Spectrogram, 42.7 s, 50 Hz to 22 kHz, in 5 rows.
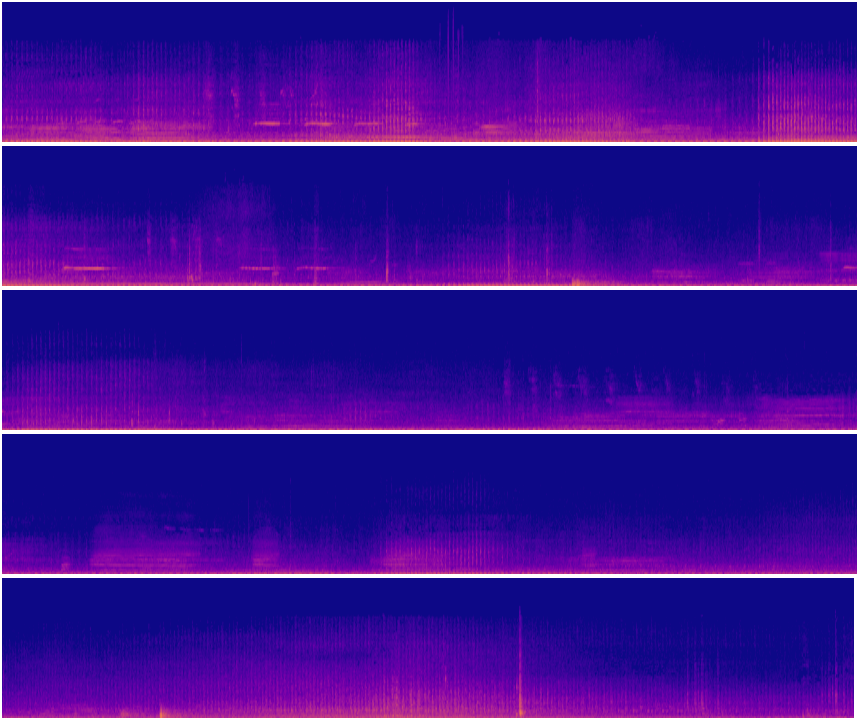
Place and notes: Otterburn Artillery Range
Shepherds herding their flock along side the entrance gate to Otterburn Camp.
Newcastle Upon Tyne, Northumberland, UK, 15 June 2010, ~13:00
